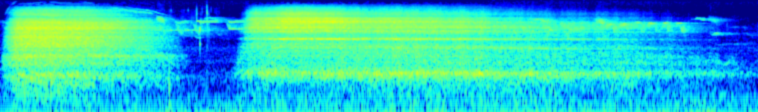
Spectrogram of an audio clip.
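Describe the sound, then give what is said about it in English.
A long, steady, snake-like breathy hiss pushed out through the mouth, broken by a short pause for breath, then a second sustained hiss that trails on, with no talking. “But as you breathe in again, I want you to let go of those questions inside of your mind and then blow the thoughts away on your breath with a snaky hiss.”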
